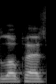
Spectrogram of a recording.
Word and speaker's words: Lopes: Lopes or Lopez uh he spells his name with an asset I think it's pronounced Lopez my bad um but I said Lopes every time I look at it because it's at the end um but um here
